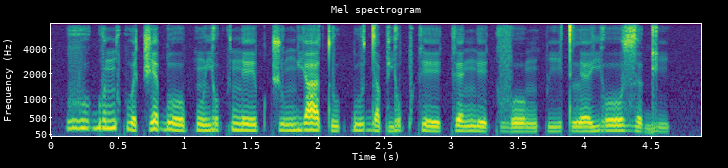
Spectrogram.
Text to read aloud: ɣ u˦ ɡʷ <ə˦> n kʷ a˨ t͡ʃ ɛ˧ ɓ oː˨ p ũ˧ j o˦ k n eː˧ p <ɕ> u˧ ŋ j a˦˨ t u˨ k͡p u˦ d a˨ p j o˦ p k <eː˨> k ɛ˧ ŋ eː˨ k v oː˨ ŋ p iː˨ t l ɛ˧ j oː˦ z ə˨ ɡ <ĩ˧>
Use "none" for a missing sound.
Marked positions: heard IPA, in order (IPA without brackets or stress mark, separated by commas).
ə˦, t͡ʃ, eː˨, i˧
